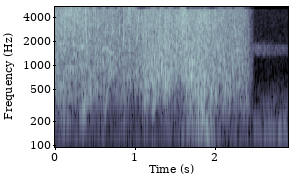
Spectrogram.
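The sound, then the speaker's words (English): Continuous watery splashing and sloshing, fairly loud, of someone swimming in cold water, stopping abruptly after about two and a half seconds into quiet. “I prefer to swim alone if you don't mind.”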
